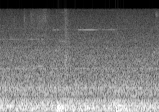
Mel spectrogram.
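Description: Steady low rumble of a city bus heard from inside the passenger cabin: engine and road noise, with a light click about halfway through.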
